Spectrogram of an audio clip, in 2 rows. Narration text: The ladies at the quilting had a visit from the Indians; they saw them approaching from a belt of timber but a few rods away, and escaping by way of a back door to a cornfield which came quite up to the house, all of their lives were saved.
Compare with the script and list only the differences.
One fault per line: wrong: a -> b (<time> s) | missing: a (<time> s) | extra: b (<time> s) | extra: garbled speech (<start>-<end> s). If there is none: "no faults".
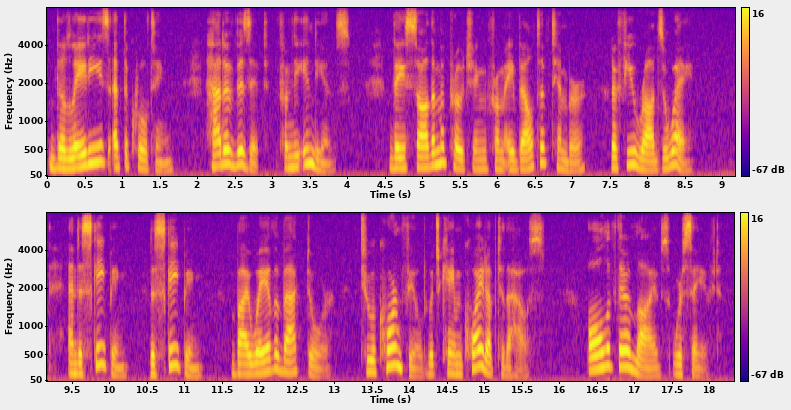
missing: but (7.2 s)
extra: escaping (10.6 s)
